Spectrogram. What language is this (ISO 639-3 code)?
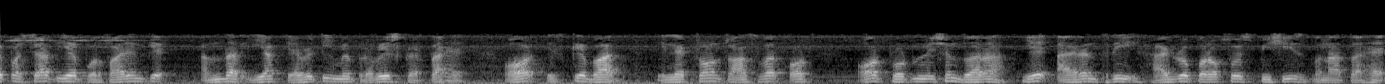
hin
